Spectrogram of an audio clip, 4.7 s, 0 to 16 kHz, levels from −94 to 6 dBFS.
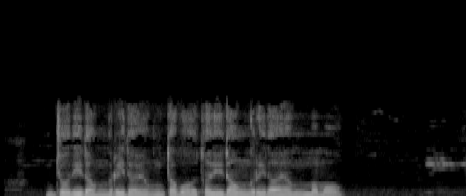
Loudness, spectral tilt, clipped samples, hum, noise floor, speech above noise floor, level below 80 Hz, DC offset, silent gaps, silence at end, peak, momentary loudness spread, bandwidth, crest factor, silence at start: -36 LUFS; -6.5 dB/octave; under 0.1%; none; -77 dBFS; 42 dB; -68 dBFS; under 0.1%; none; 0 s; -20 dBFS; 17 LU; 8 kHz; 16 dB; 0.45 s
